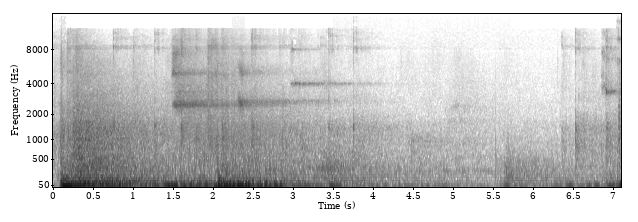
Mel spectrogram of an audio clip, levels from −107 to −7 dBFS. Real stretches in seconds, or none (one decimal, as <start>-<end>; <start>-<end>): 0.0-1.4; 2.9-7.1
